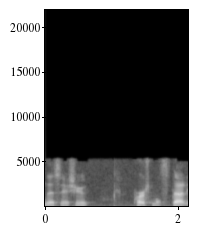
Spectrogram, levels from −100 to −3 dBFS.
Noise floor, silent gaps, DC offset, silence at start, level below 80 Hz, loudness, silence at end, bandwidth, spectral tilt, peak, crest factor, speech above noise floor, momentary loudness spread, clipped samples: -45 dBFS; none; under 0.1%; 0 s; -56 dBFS; -26 LUFS; 0 s; 5.4 kHz; -5.5 dB/octave; -4 dBFS; 22 dB; 21 dB; 21 LU; under 0.1%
